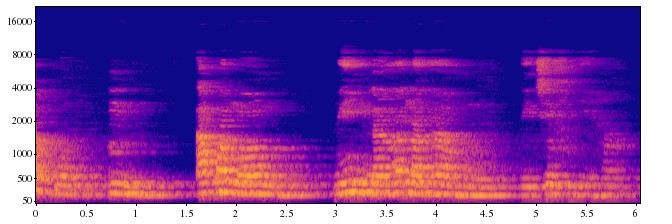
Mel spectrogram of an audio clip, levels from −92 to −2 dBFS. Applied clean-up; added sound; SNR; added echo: none; none; none; reverberation time 1.1 s.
